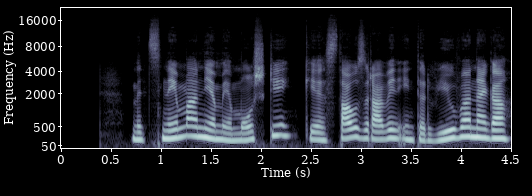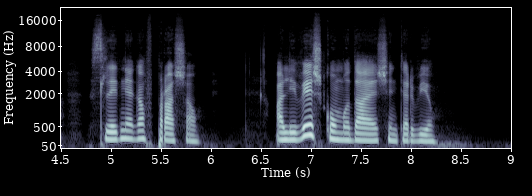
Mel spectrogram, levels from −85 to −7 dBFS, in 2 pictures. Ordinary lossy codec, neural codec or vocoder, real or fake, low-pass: none; autoencoder, 48 kHz, 32 numbers a frame, DAC-VAE, trained on Japanese speech; fake; 19.8 kHz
